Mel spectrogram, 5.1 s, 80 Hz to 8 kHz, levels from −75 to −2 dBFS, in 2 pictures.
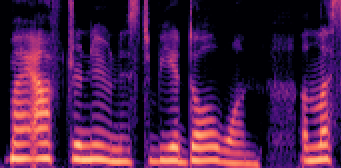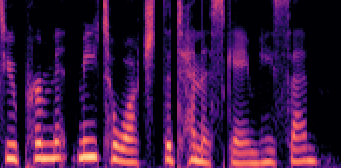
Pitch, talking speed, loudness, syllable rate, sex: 220 Hz, 225 wpm, -18 LUFS, 5.4 syllables/s, female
